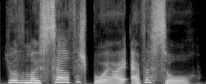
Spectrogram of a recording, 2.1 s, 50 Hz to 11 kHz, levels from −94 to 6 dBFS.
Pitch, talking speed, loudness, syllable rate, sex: 250 Hz, 235 wpm, -15 LUFS, 6.0 syllables/s, female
